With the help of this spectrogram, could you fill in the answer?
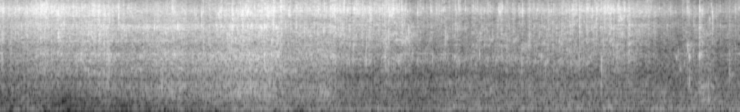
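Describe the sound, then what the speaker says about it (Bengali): Water is poured into a pot of curry after its spices are fried down, giving a steady continuous rush and hiss with faint sizzling underneath, fairly loud and close, with no talking. "কষানো হয়ে গেছে, এবার একটু জল দিয়ে দিই।"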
